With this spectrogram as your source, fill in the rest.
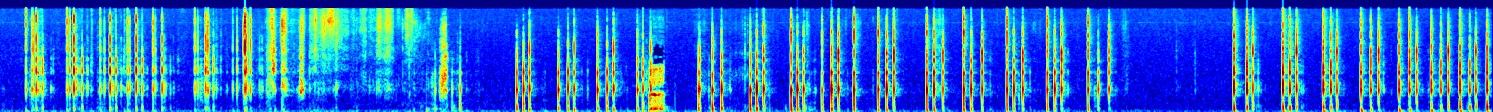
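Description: A small orange paper spiral notebook has its cover and page edges scratched and tapped with fingernails. The result is a close, dry stream of quick clicks and soft scratchy rasps that come in bursts, with a brief quiet stretch before the tapping picks up again.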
